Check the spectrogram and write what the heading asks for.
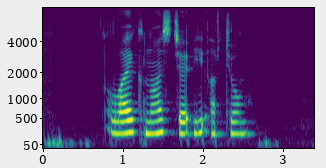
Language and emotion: Russian, neutral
